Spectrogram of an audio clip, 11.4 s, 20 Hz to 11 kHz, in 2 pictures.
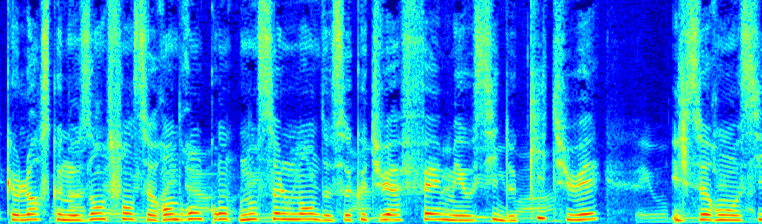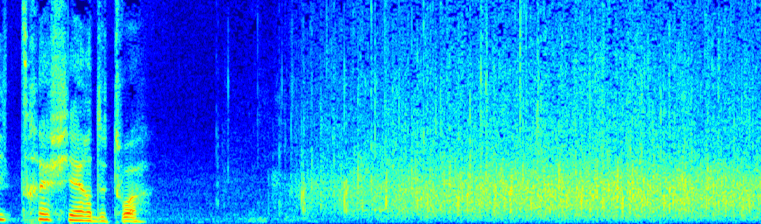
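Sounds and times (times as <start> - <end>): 
speech: 0.0 - 6.9
standing ovation applause after a speech: 7.6 - 11.4.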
